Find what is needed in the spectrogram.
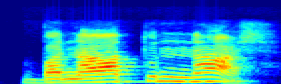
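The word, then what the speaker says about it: بنات النعش: जब अलिफ लाम के बाद हरफ़े शमसी आए तो फिर लाम की आवाज़ खामोश रहती है और हरफ़े शमसी पर तशदीद होती है। यहाँ इसका तलफ़ुज़ होगा बनातुन नाश।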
